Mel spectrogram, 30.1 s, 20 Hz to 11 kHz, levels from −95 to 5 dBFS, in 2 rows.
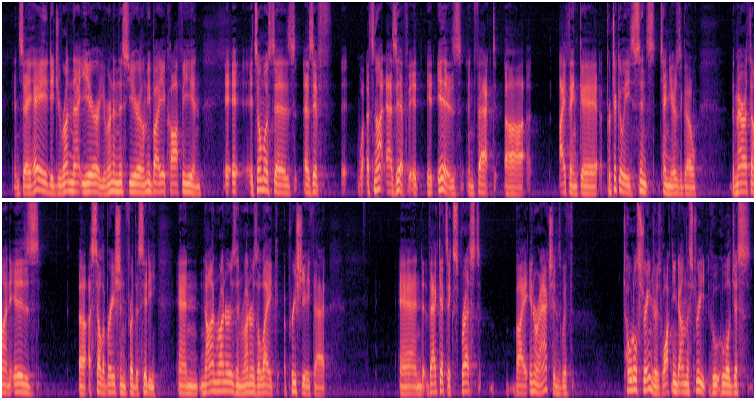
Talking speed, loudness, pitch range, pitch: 160 wpm, -18 LUFS, 115-140 Hz, 130 Hz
